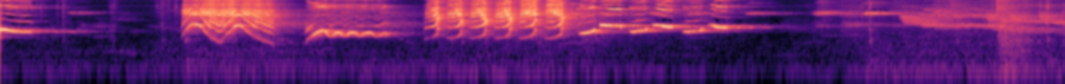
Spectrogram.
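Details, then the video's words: Song of a masked laughingthrush: sweeping downslurred whistles, a fast descending run, a rapid rhythmic series of looping notes, then steady slurred whistles fading into quieter, scratchy sounds. "Kicauan Poksay Hongkong"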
